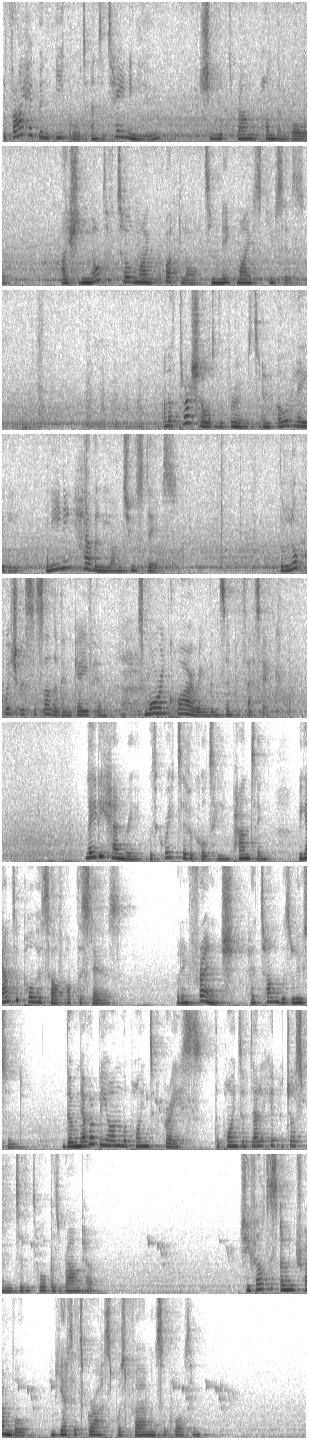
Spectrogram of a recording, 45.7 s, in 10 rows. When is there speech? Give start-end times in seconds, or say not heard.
0.0-9.1, 11.6-16.3, 17.8-22.4, 24.1-29.2, 30.1-38.1, 40.1-44.2.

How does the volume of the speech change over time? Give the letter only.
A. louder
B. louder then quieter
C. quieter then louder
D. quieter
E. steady
E.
